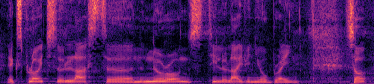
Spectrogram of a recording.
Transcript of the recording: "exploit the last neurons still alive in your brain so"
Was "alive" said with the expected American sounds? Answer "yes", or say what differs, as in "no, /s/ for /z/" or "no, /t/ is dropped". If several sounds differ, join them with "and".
yes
